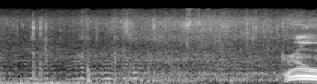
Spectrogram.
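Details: Honey bee hive buzzing close up while drone cells are inspected, a continuous droning hum with light clicks, ending as a man's voice begins speaking over the bees.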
